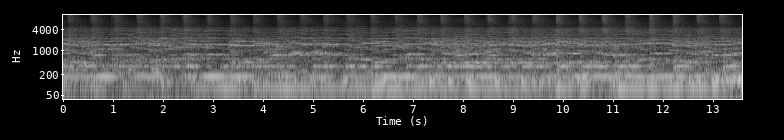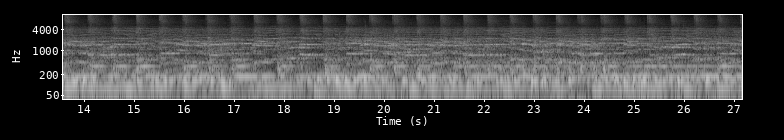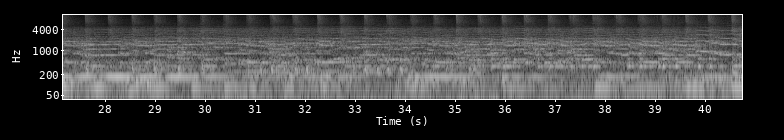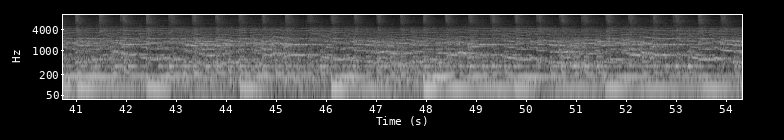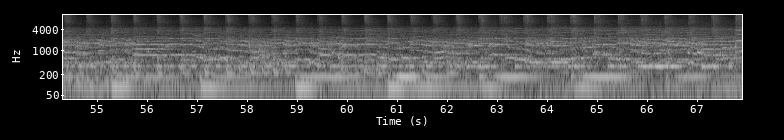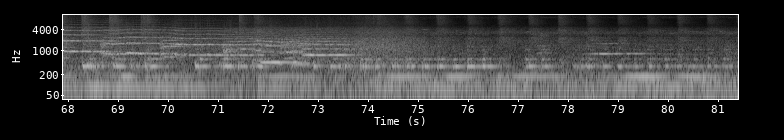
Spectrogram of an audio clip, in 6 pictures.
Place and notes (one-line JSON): {"title": "台北大橋, 大同區, 台北市 - Under the bridge", "date": "2017-06-05 19:05:00", "description": "Traditional temple festivals, Under the bridge, “Din Tao”ßLeader of the parade, Firecrackers", "latitude": "25.06", "longitude": "121.51", "altitude": "12", "timezone": "Asia/Taipei"}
